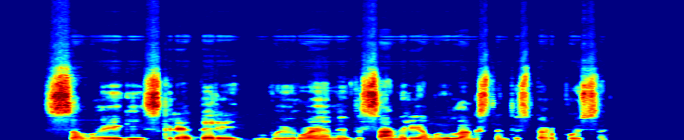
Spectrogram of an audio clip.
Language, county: Lithuanian, Klaipėda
